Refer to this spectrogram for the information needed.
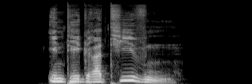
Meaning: inflection of integrativ: 1. strong genitive masculine/neuter singular 2. weak/mixed genitive/dative all-gender singular 3. strong/weak/mixed accusative masculine singular 4. strong dative plural
- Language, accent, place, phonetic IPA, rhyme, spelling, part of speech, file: German, Germany, Berlin, [ˌɪnteɡʁaˈtiːvn̩], -iːvn̩, integrativen, adjective, De-integrativen.ogg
